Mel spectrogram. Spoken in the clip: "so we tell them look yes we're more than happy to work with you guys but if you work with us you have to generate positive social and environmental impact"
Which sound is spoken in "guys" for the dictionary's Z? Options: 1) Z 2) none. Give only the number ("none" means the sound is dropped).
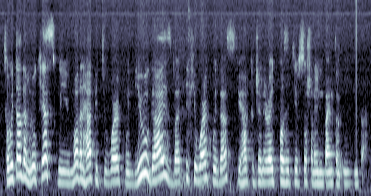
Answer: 1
